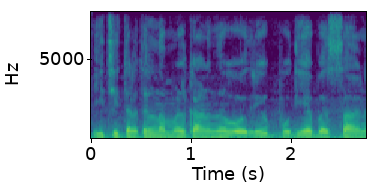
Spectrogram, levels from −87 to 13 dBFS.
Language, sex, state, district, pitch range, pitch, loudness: Malayalam, male, Kerala, Kollam, 155-170 Hz, 165 Hz, -15 LUFS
